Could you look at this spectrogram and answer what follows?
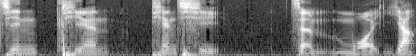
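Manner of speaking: very slow, spaced syllables. Showing learners the sentence before they repeat it: saying it really slowly. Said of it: "I'm going to say this really slowly".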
